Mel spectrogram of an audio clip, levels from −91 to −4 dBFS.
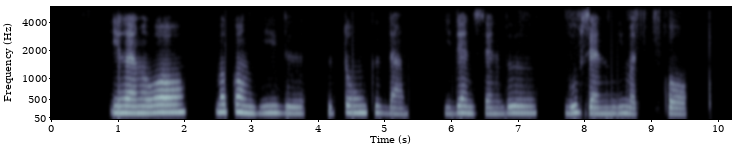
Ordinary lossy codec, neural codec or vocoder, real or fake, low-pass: Opus, 24 kbps; none; real; 5.4 kHz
